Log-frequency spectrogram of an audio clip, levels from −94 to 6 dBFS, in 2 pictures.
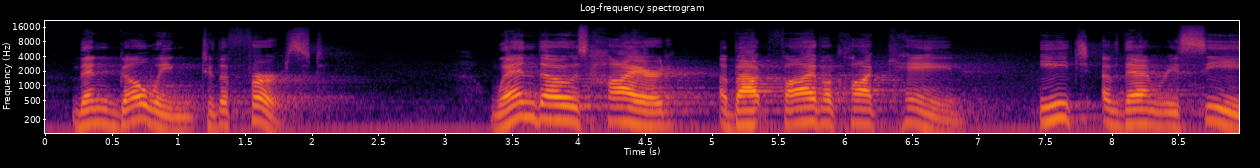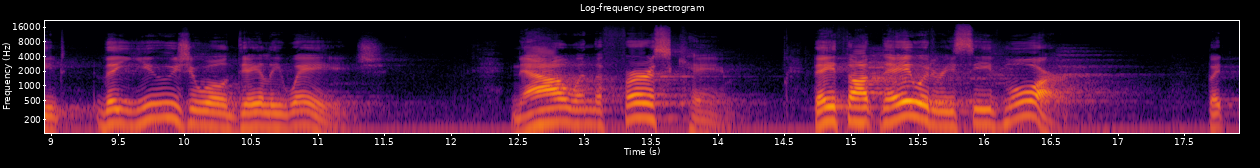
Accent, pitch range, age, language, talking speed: American, 120-180 Hz, 50-69, English, 105 wpm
